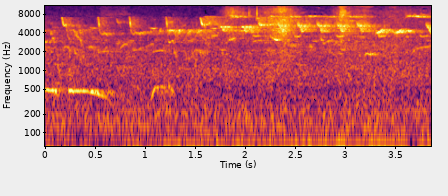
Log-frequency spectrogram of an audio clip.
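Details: Barnacle goose family with six goslings in Heemskerk, the Netherlands: thin, high peeping notes, some rising and some falling, repeated rapidly and irregularly over heavy steady background noise, with a few lower short notes early on.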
